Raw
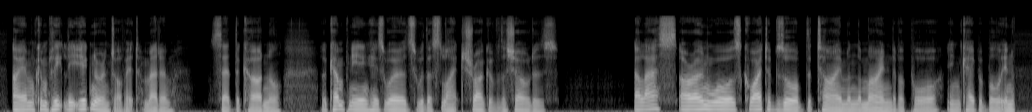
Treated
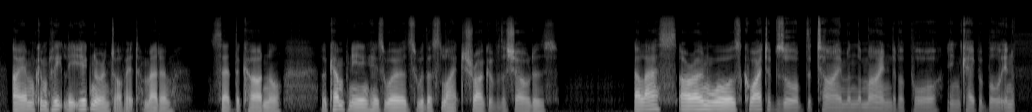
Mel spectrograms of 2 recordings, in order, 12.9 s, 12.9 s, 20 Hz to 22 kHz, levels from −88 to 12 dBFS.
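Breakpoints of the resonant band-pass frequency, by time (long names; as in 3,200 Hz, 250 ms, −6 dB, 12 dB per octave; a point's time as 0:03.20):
resonant band-pass, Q 0.59
0:05.63 930 Hz
0:06.41 2,400 Hz
0:06.71 830 Hz
0:09.24 830 Hz
0:09.65 3,700 Hz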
